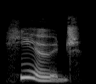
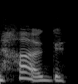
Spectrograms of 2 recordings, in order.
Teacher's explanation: It's true that we hear it as an H, but it's not the same kind of H that we have in hug. That H is made by just letting air flow past your vocal cords down in your neck. The H in huge, though, is made by raising the body of your tongue up close to your palate and forcing air through that constriction.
